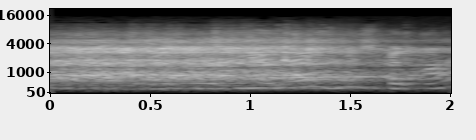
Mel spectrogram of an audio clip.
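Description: Audience applause, a steady dense clatter of clapping that fades towards the end, played through a television's speaker.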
